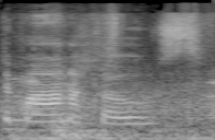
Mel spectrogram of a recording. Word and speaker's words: Demonakos: The Silence of Our Friends by Mark Long and Jim I want to say Demonakos. Like I want to separate Demonakos? it. It's Say like it really fast. Demonakos.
